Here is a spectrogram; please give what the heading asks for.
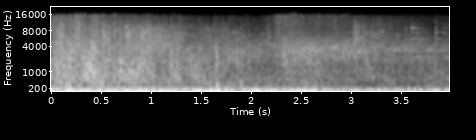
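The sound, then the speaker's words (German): Explosions and blasts from a science-fiction film, where a mechanical alien craft releases swarms of missiles and green laser flashes that reduce everything to rubble. A dense, loud, continuous rumble with heavy low booms and crackling bursts throughout. “Aus ihrem mechanischen Leib strömen Schwärme von Flugkörpern. Und grüne Laserblitze, die alles in Schutt und Asche schießen.”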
